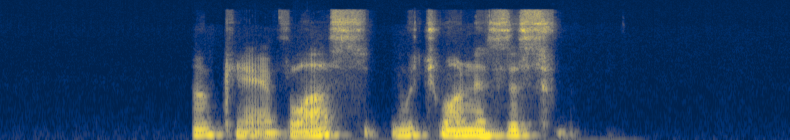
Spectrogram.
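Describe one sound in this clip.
A man speaks briefly and calmly into a microphone.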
